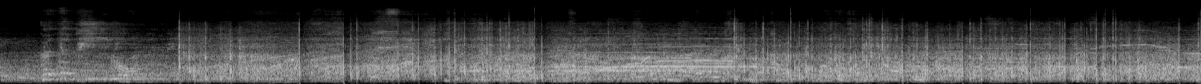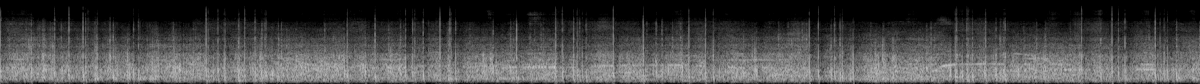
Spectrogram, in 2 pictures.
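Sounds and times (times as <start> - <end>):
fireworks crackling: 1.7 - 24.0
sharp firework cracks: 1.7 - 24.0.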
